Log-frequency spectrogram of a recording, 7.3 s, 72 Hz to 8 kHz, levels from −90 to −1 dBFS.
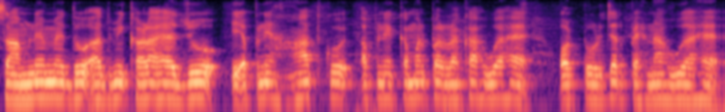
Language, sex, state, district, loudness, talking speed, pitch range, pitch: Hindi, male, Jharkhand, Deoghar, -18 LUFS, 175 wpm, 120-125 Hz, 120 Hz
